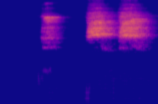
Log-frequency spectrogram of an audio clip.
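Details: Black francolin, said to roam freely and without fear, giving a short rasping note followed by a louder double grating burst, against a faint thin high tone.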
